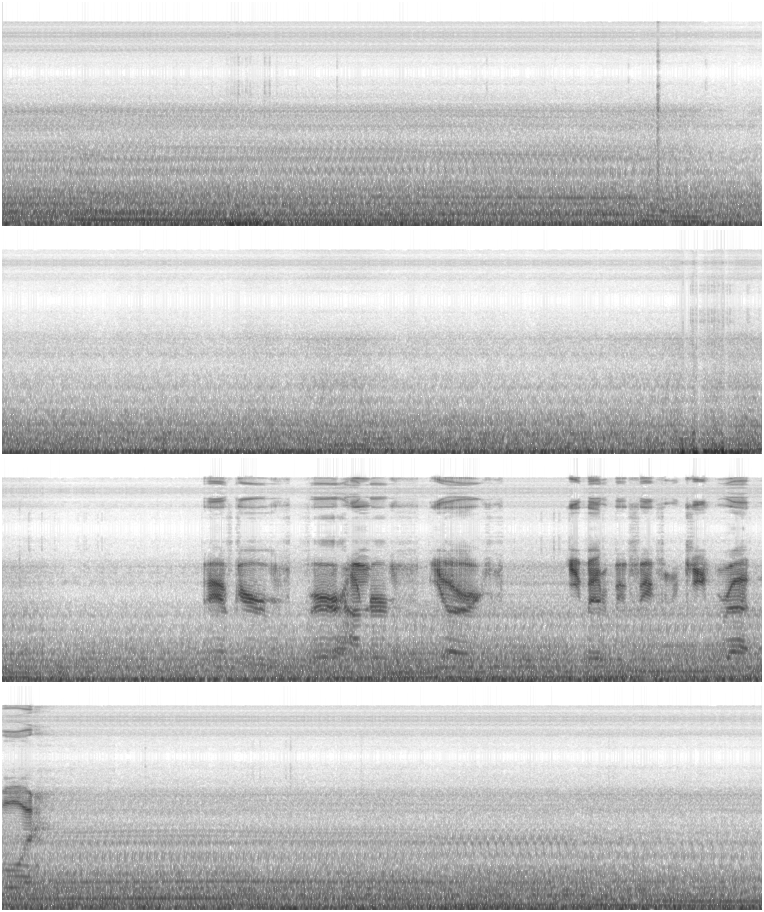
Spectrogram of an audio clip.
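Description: A car's engine and tyre noise heard from inside the cabin while driving: a steady low rumble, with the engine note shifting down about six seconds in. A short run of high, chirping, voice-like sounds comes about two-thirds of the way through.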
